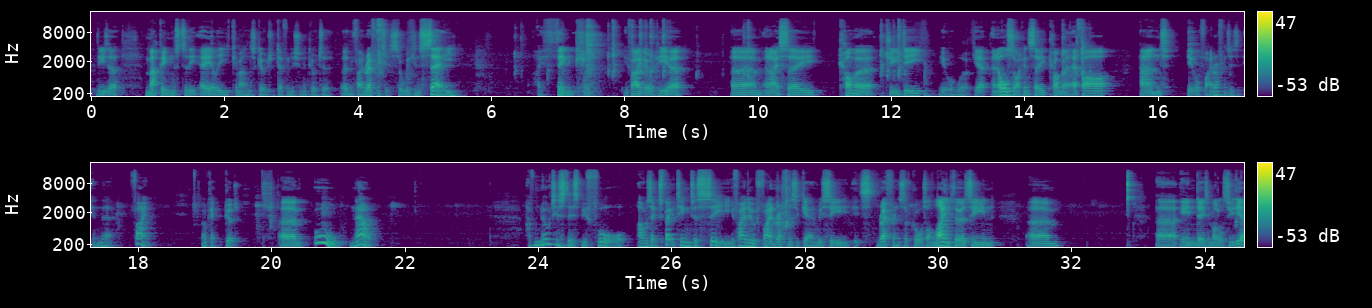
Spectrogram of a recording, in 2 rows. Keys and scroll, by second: 6.2 ctrl+h, 7.1-8.4 typing, 9.6 typing, 11.4-12.4 typing, 14.1-15.2 typing, 19.8 typing, 27.2-28.0 typing, 34.3 typing.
